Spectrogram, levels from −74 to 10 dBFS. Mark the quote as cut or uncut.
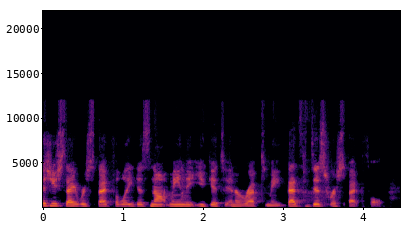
uncut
